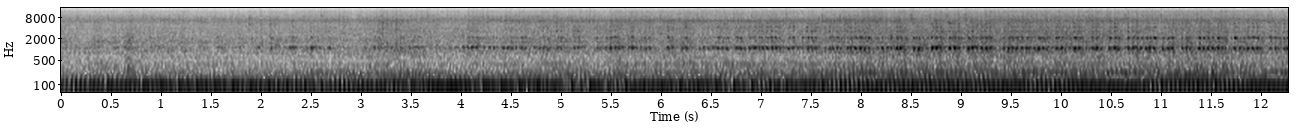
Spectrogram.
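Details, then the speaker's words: Renault 8 with freshly swapped 1397cc C2J engine, points ignition, 8S carb, custom exhaust, timing not yet set: lumpy idle with a thin high squeal on top; source of squeak unknown. Squeak at idle. "sure what that squeaking is but we're on to a winner"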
